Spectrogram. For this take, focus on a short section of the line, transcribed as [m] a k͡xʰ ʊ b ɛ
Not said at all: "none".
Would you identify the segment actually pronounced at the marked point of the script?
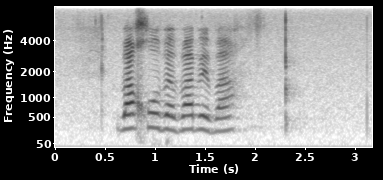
b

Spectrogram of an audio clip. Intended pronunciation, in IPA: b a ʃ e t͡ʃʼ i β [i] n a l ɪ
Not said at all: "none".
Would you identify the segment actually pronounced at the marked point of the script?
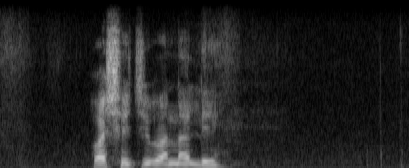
a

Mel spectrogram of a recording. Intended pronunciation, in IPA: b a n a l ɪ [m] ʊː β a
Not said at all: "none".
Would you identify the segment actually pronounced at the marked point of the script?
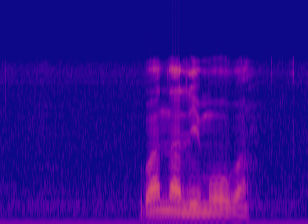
m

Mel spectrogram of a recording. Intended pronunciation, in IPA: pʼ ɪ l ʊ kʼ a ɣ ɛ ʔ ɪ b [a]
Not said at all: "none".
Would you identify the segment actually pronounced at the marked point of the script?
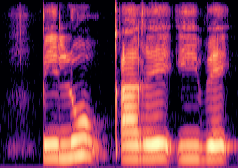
ɛ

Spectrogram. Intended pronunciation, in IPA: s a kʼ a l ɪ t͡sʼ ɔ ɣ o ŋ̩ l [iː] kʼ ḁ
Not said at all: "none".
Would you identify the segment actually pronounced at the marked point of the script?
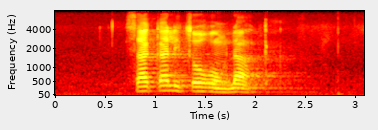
aː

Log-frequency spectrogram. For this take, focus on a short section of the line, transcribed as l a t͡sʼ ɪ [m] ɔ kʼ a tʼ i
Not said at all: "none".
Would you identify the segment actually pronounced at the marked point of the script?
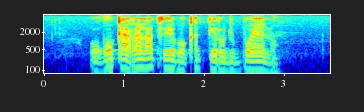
b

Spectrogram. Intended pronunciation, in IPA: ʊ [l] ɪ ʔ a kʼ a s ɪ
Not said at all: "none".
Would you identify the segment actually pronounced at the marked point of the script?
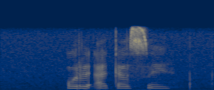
r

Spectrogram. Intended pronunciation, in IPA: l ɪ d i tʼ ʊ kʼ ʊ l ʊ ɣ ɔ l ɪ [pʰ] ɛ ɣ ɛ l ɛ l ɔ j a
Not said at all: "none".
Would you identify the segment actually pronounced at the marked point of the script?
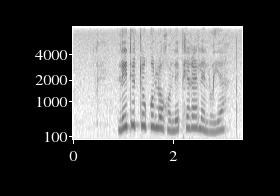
pʰ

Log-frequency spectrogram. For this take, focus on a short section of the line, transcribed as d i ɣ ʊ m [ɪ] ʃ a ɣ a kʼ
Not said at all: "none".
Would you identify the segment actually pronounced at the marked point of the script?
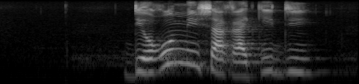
i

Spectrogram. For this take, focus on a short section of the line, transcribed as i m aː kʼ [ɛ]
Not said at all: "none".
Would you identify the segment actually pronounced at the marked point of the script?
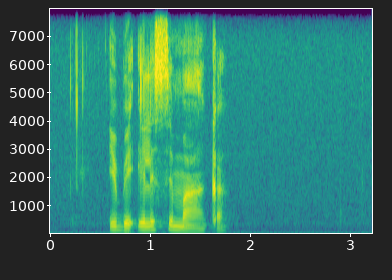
a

